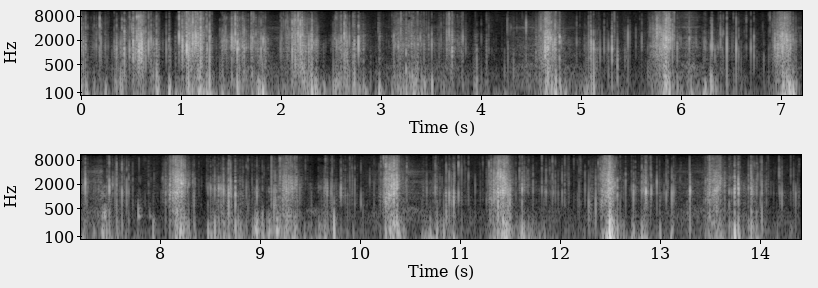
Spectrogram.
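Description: A thin, hollow, crinkly yellow plastic cellophane wrapper is held in both hands and crumpled and twisted with the fingers. It makes bright, irregular crinkling and crackling bursts that rise and fall throughout, with sharp crunchy peaks between softer rustling.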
